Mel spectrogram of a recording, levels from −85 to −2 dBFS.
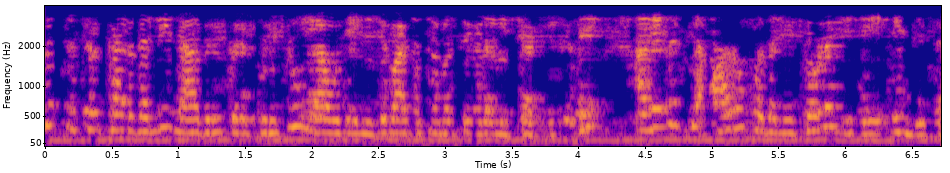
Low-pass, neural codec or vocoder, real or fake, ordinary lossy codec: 3.6 kHz; vocoder, 44.1 kHz, 128 mel bands, Pupu-Vocoder; fake; none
